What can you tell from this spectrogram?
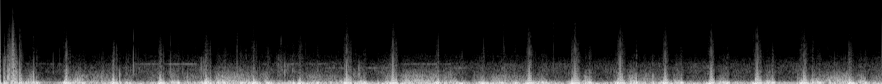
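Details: Visible apical heartbeat with sound, pressed on after exercise outdoors: fast, strong, regular low thumps near 130 a minute over rumbling body noise, a rapid post-exercise heartbeat.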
